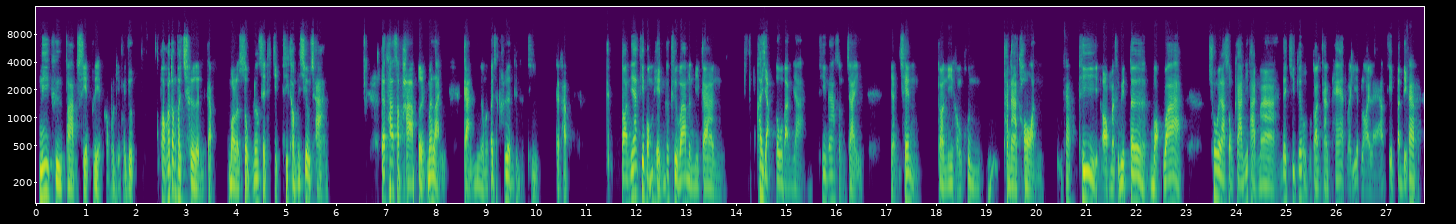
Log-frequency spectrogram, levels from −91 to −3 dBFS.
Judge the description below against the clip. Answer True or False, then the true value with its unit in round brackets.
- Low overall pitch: True (115 Hz)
